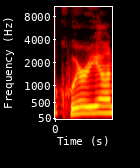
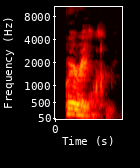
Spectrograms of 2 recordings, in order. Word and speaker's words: Queryon: How do you spell Queryon again? So it's query, Query, and then on. How do you say it? Queryon. Query on. Like keep calm and query on.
